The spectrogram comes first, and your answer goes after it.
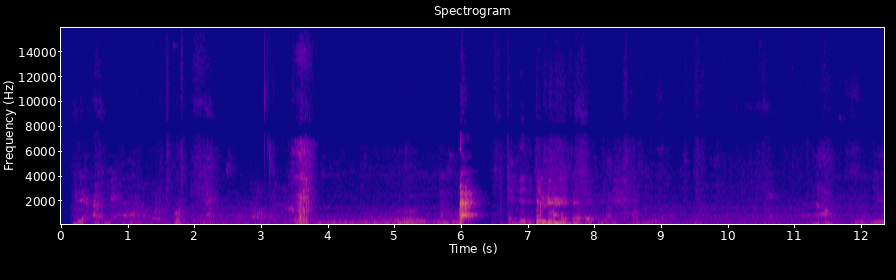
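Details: Two bulldogs, Bowser and young cousin Hamboy, play-fighting at home; rough growls and short barks come in bursts amid scuffling, with a person speaking now and then.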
